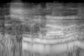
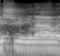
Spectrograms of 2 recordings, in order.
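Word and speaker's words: Suriname: Also later today we'll be seeing Surinama and we will say Surinama because that's the Dutch way to pronounce it.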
